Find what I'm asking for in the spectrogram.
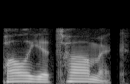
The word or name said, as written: polyatomic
